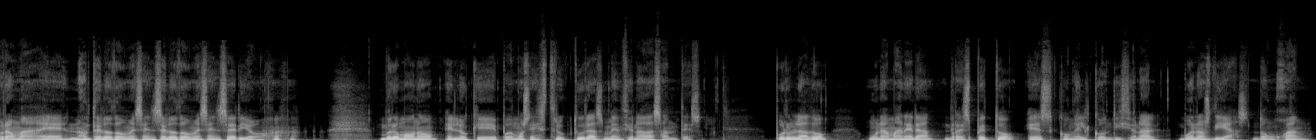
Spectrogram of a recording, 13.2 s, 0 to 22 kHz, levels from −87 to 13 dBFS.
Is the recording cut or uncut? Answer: cut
